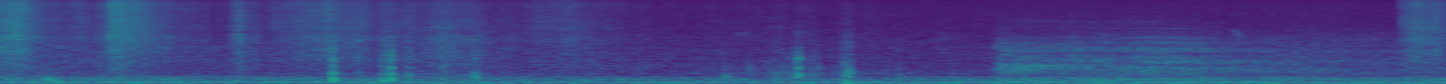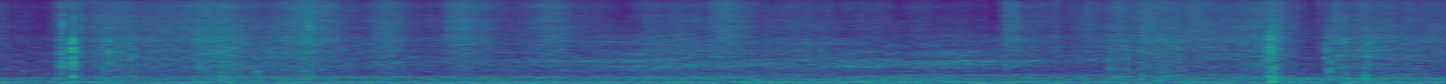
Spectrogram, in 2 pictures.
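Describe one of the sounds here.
A plastic bag rustles and crinkles up close.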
